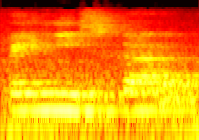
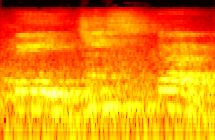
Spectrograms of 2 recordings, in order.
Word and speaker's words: pellizcar: Y es algo, la palabra peñiscar no existe. La palabra es pellizcar con doble L. Esa es la forma correcta. Pellizcar, que es con Z, con C, pero es con doble L, no es con Ñ.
